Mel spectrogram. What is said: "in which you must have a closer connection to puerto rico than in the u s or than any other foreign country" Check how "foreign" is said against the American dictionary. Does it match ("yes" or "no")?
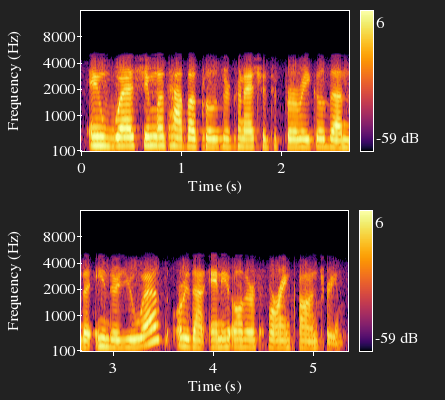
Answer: yes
